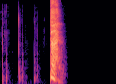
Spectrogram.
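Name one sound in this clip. Something smashes with a loud crash.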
